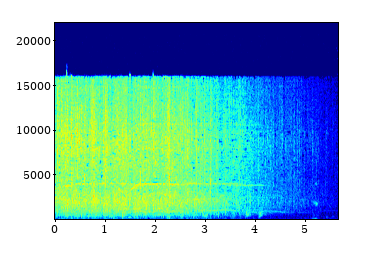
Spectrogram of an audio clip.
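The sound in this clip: An audience gives sustained, dense applause to welcome two Army veterans and actors as guests. The clapping holds steady for several seconds, then fades out, leaving a single faint thump.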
